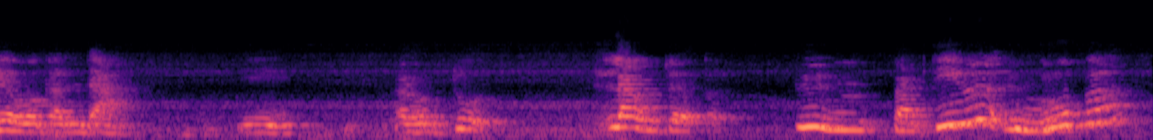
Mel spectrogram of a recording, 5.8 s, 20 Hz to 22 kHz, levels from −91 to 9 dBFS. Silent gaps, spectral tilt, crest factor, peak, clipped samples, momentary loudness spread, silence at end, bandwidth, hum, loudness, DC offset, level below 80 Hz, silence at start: none; -8.5 dB/octave; 14 dB; -10 dBFS; under 0.1%; 17 LU; 0.05 s; 5.6 kHz; none; -25 LUFS; under 0.1%; -62 dBFS; 0 s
